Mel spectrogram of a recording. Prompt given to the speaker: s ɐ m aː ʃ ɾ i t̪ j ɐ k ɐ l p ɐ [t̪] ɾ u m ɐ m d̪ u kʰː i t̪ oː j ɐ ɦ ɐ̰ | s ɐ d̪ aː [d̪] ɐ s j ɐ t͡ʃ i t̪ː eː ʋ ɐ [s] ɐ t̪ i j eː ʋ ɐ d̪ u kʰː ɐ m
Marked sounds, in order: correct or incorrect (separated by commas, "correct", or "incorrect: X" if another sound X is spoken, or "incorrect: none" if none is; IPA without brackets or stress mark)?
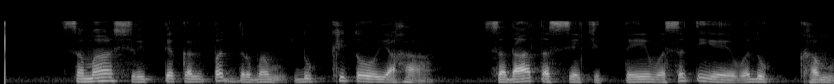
incorrect: d̪, incorrect: t̪, correct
